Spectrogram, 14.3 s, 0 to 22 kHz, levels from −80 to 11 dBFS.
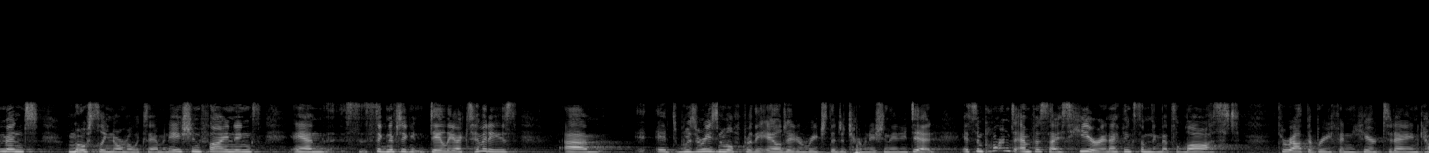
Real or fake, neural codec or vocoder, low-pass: fake; codec, 16 kHz, 16 kbps, FunCodec, trained on Chinese and English, 50 frames a second; 7.2 kHz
